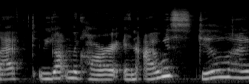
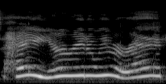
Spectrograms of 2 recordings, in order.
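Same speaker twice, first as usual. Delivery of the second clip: high, louder starstruck hail; re-enacted eager greeting; 9 semitones higher, 8 dB louder than usual. Fan walking up to a gymnast's mom, eager greeting. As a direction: call out to her, pitched up with excitement. Excitedly approaching a celebrity's mom.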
